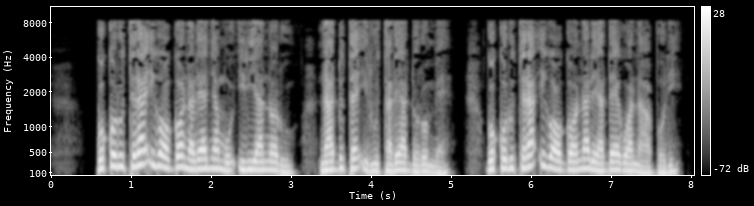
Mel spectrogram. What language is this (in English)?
Kikuyu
